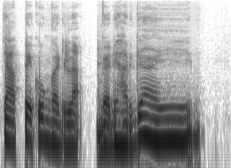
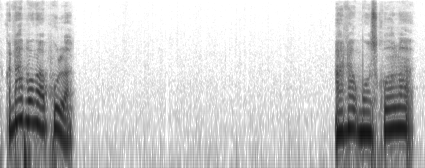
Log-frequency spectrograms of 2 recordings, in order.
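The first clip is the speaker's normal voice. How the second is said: mildly imitated reproach, pitched higher; retold scolding; 5 semitones higher than usual. Wife scolding husband for not coming home, mild retold reproach. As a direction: lightly voice a partner's nagging complaint. Retells partner scolding him for absence.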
